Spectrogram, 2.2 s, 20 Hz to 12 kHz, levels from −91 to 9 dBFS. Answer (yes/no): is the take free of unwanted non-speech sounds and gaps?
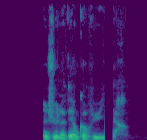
no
